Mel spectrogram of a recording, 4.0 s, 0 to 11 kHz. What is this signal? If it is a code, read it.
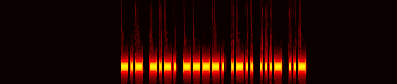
Morse code, heard as a keyed tone, about 50 wpm, 700 Hz. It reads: KC9LVU
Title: USA Call Signs - 4x Character Spacing - 50wpm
